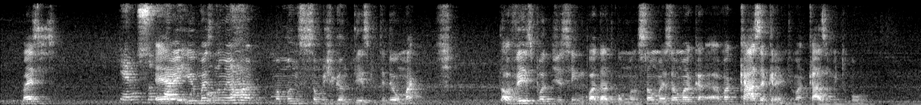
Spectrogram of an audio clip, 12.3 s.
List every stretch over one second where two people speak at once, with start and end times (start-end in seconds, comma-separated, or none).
2.1-3.4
